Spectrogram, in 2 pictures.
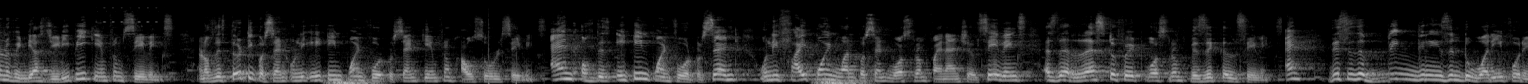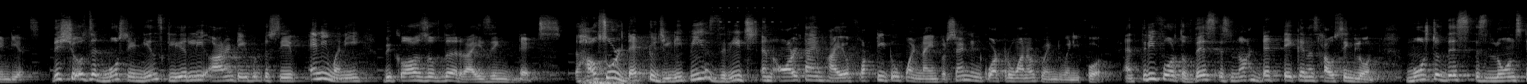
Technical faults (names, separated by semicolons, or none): CD scratch ticks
